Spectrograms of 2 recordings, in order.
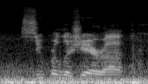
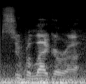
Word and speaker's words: Superleggera: It is not Gallardo, and it is Superleggera, not Superleggera.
